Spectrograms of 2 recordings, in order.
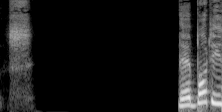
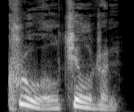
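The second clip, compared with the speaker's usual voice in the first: usual speaking voice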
